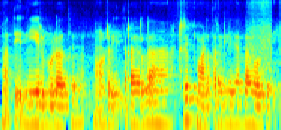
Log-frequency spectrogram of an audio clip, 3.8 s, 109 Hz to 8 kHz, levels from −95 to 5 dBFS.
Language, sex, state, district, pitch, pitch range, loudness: Kannada, male, Karnataka, Belgaum, 130 Hz, 125-135 Hz, -19 LUFS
